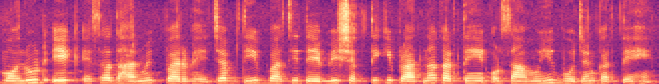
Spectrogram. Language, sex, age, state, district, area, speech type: Hindi, female, 30-45, Madhya Pradesh, Chhindwara, urban, read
